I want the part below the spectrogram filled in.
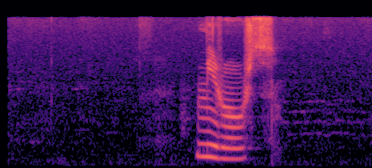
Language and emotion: Russian, neutral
